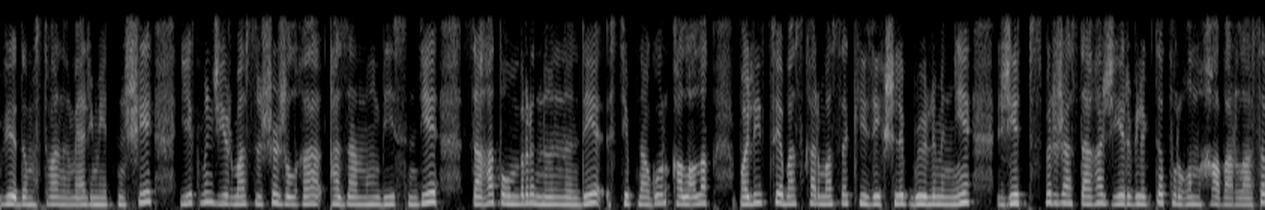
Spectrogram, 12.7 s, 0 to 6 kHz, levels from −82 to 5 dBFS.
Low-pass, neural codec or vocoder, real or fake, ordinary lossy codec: 5.4 kHz; codec, 16 kHz, 2 kbps, X-Codec, HuBERT features, trained on LibriSpeech; fake; none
